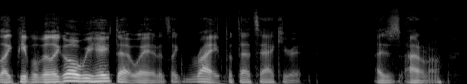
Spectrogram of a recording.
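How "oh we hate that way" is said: ordinary talk, nothing marked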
